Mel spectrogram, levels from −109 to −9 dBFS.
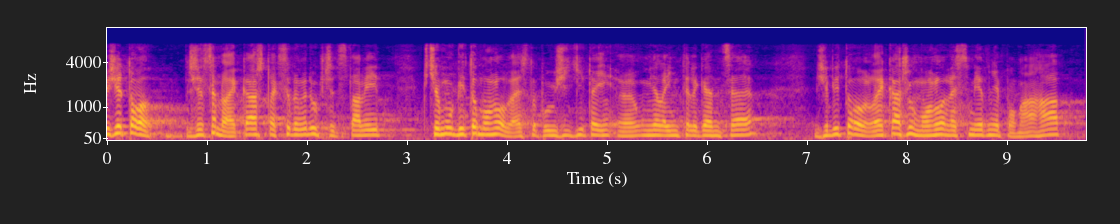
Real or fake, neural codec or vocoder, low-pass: fake; codec, 16 kHz, 4 kbps, FreqCodec, larger model; 7.2 kHz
